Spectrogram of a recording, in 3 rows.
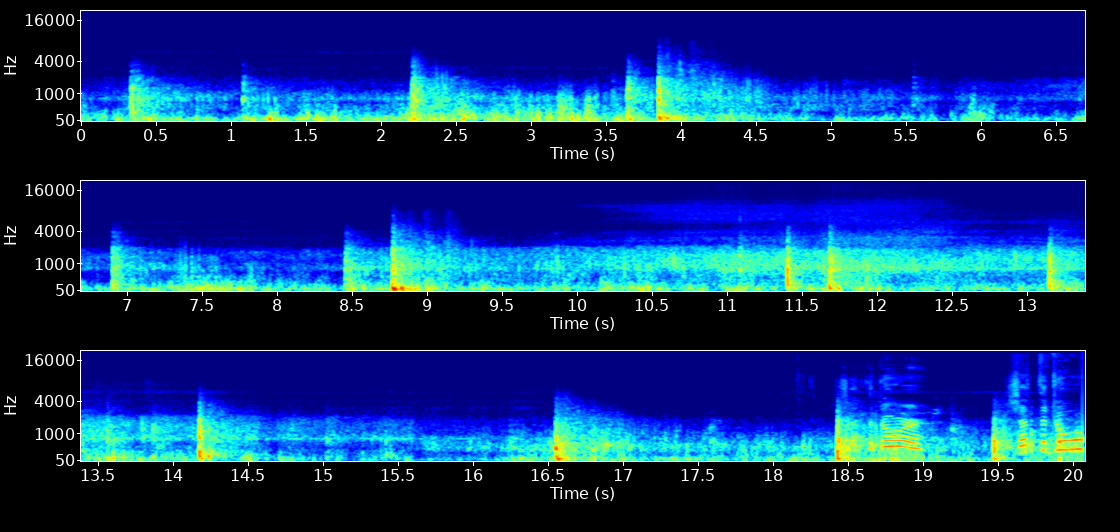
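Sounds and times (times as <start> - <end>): fireworks bangs: 6.9 - 20.0
fireworks crackling fizz: 8.5 - 20.0.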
